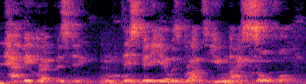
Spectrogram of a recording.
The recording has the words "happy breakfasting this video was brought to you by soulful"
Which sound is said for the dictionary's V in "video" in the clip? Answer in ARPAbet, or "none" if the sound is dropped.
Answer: V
